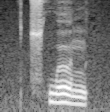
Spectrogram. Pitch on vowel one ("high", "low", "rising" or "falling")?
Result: falling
